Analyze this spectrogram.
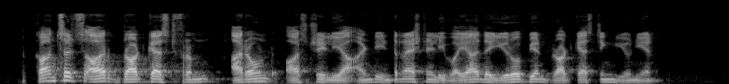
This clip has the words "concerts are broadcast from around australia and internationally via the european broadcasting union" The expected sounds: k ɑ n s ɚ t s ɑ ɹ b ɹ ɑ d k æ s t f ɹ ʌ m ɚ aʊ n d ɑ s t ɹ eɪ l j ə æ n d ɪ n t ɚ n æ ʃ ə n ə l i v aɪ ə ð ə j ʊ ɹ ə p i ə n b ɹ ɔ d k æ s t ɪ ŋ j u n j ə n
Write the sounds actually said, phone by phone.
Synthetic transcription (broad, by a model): k ɑ n s ɚ t s ɑ ɹ b ɹ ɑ d k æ s t f ɹ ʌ m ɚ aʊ n d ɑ s t ɹ eɪ l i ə æ n d ɪ n t ɚ n æ ʃ ə n ə l i v aɪ ə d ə j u ɹ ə p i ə n b ɹ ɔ d k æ s t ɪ ŋ j u n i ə n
